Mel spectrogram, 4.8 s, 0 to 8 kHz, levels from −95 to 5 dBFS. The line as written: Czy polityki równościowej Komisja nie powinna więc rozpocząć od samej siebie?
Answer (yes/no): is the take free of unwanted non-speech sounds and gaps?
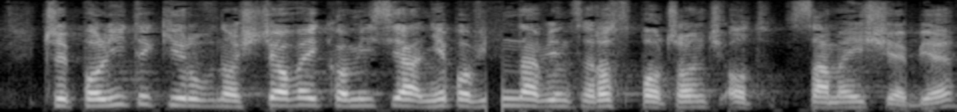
no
